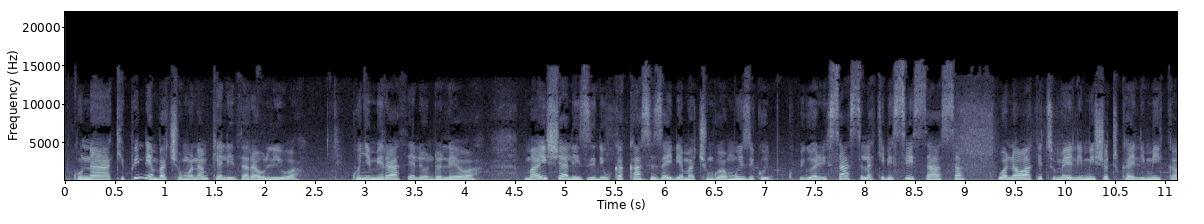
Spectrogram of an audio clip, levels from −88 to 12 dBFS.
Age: 20-39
